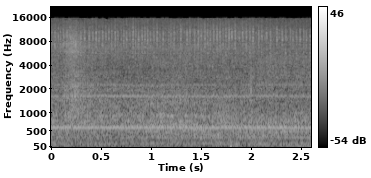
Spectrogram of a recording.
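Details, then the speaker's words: 2019–2020 GAC GN8 that used to stall within a minute of starting, now warming up after new spark plugs. A quiet, even idle with a faint steady whine and no stumbling or shake means it is running smoothly. "hintayin nating uminit pero okay na yan Kasi nga ano dati pag pinaandar mo wala pang isang minuto Ano na eh pumapalag na yung"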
